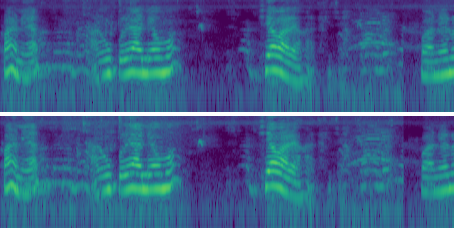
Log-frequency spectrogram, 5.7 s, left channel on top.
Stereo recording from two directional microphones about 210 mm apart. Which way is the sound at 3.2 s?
25° left (ahead or behind).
